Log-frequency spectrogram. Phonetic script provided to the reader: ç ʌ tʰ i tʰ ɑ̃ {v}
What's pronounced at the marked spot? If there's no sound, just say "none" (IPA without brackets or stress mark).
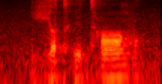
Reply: v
